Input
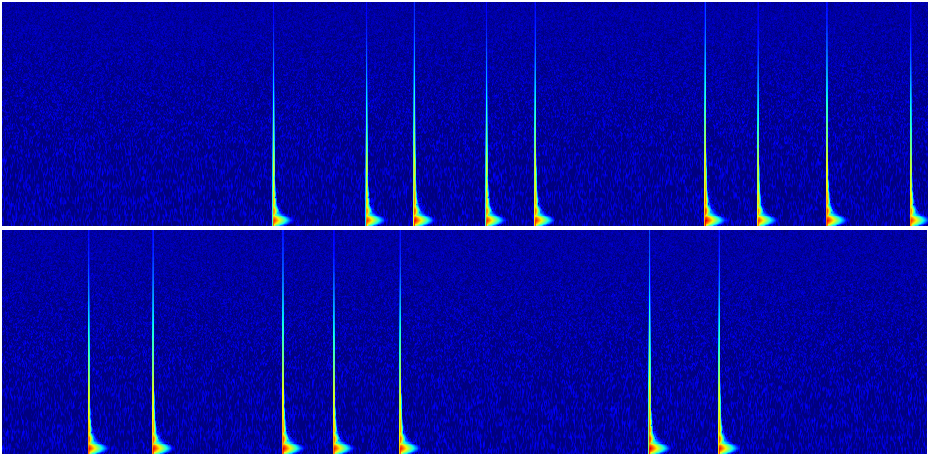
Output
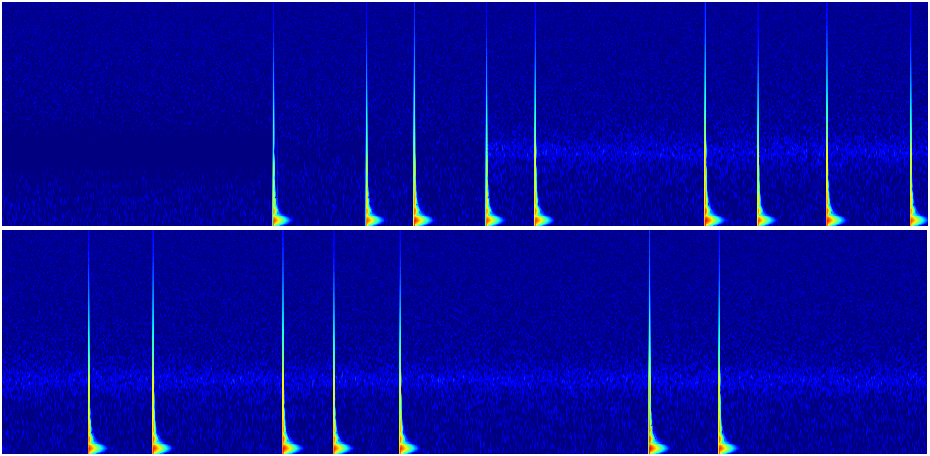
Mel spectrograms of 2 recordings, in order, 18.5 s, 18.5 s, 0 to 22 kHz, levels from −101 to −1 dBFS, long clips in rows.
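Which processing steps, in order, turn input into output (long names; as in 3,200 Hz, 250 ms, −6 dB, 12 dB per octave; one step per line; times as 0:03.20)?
parametric band 1,400 Hz −15 dB 0.56 octaves, from 0:02.75 −2 dB, from 0:04.85 +8 dB
level −1.5 dB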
